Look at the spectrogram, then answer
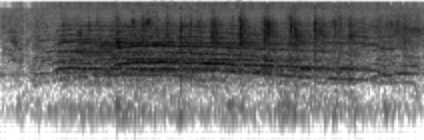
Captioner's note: cheering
